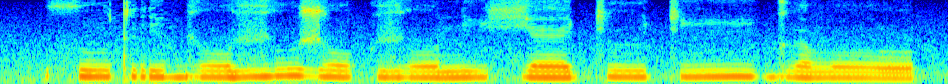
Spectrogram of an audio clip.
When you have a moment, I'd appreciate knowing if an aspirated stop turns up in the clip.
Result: no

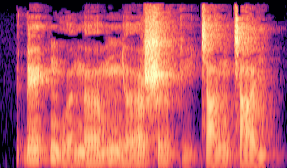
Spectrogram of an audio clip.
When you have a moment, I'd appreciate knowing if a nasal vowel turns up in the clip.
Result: no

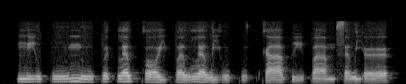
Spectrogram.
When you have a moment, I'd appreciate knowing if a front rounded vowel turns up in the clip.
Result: yes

